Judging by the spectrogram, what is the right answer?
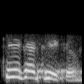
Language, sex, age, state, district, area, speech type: Hindi, female, 45-60, Uttar Pradesh, Ayodhya, rural, conversation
